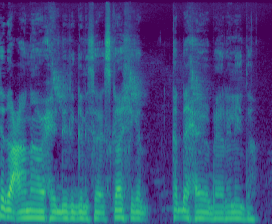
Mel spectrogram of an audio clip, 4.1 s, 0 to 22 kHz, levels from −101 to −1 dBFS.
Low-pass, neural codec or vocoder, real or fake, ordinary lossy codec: none; none; real; none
